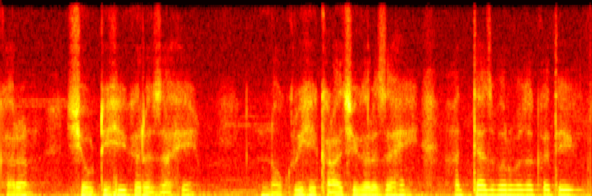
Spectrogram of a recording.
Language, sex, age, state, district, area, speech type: Marathi, male, 30-45, Maharashtra, Aurangabad, rural, spontaneous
